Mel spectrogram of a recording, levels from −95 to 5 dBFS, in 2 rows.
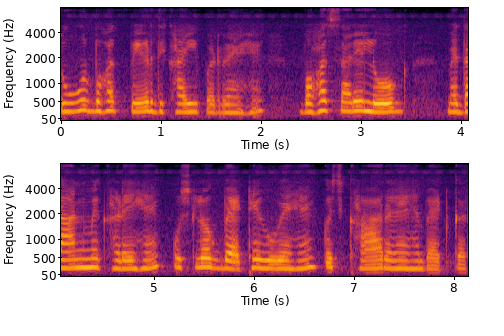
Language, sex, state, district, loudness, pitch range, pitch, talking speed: Hindi, female, Uttar Pradesh, Muzaffarnagar, -18 LUFS, 210-240 Hz, 225 Hz, 185 wpm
